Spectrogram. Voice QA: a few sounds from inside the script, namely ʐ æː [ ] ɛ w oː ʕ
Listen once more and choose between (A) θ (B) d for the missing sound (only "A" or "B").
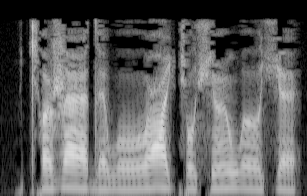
B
